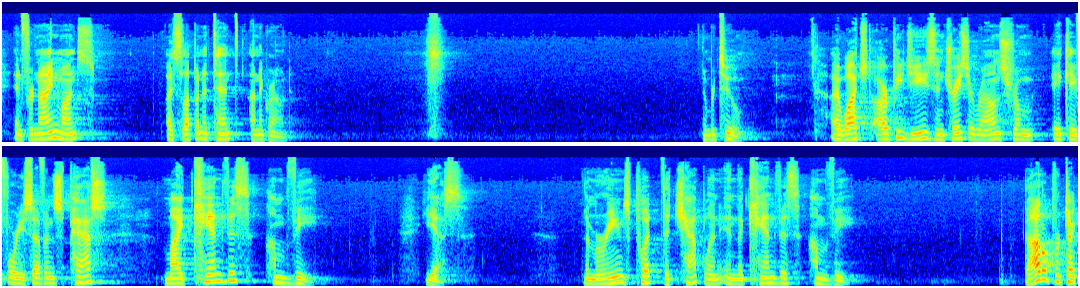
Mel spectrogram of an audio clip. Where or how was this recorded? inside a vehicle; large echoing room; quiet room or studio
large echoing room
